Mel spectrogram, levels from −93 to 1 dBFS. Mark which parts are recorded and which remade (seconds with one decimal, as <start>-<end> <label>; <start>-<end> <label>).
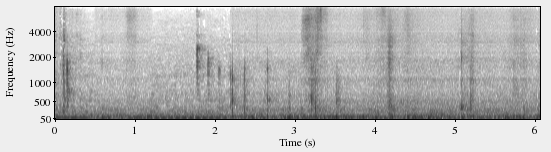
0.0-0.5 recorded; 0.5-1.2 remade; 1.2-2.2 recorded; 2.2-6.1 remade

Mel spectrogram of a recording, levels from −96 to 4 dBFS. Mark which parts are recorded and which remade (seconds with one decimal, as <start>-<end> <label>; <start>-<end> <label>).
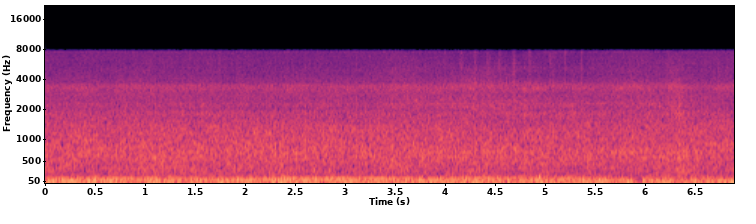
0.0-6.9 remade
